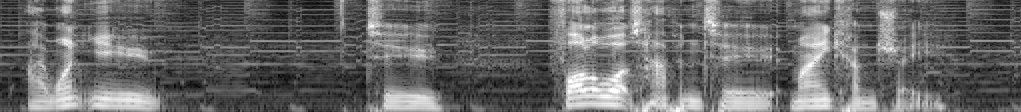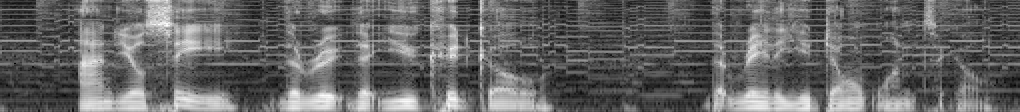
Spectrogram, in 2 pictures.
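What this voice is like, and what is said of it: Slightly rough, hoarse voice. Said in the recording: “forgive my voice. I've recovered from COVID ... So my voice is a wee bit rough”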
